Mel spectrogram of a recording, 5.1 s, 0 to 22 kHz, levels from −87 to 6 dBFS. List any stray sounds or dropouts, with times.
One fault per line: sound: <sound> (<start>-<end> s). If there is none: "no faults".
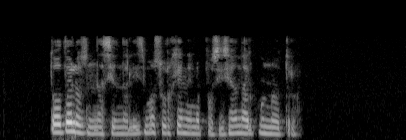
no faults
